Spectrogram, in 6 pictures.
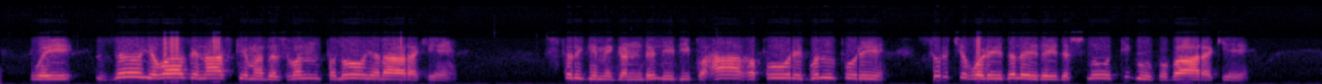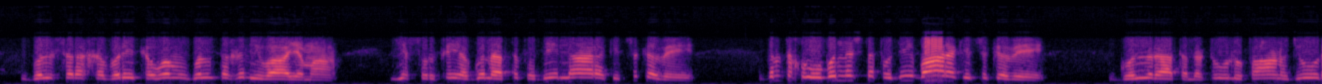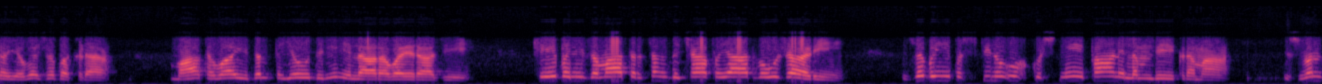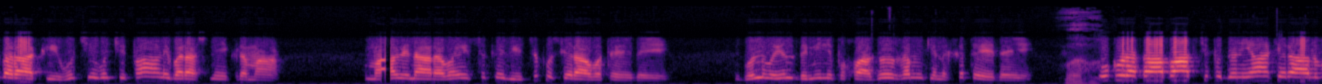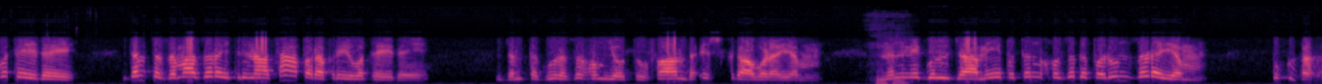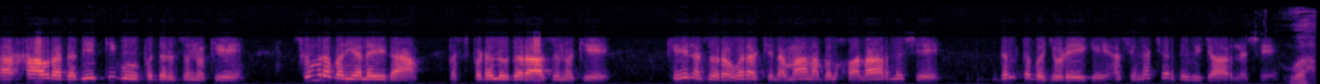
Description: د کاروان په شعر کې د ټولنې دردونه، خوښۍ، ښادۍ او رنځونه انځور شوي دي. دا چې کاروان پخپله خپل کوم شعر ډیر خوښوي، راځئ چې هغه دده په خپل غږ واوروو:
د پیرمحمد کاروان یو شعر دده په خپل غږ کې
